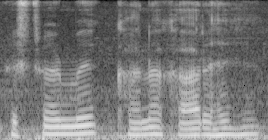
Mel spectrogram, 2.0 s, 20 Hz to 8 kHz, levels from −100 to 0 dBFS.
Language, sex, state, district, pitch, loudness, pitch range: Hindi, male, Uttar Pradesh, Lucknow, 140 Hz, -15 LUFS, 135-155 Hz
